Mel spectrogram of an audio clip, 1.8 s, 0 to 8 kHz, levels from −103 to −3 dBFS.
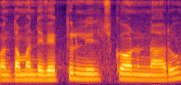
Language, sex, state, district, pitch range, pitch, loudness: Telugu, male, Andhra Pradesh, Chittoor, 130-140 Hz, 135 Hz, -17 LUFS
